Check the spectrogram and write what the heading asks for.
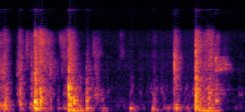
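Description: Scissors cutting through packing tape on a cardboard shipping box as the box is handled: a quick run of sharp scrapes and knocks, loudest in the first second.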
